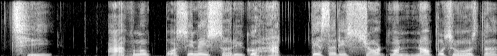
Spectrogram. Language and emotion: Nepali, disgusted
